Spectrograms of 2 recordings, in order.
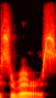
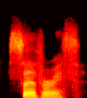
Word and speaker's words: Cerveris: a friend of mine it's definitely severus and it's it's it's not but sorry could you pronounce it again how you say it i i pronounce it cerverus serverus got it right okay pretty much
